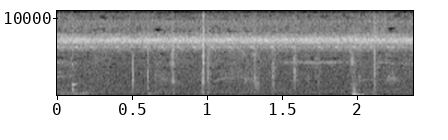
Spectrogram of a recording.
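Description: Crickets trilling steadily in a high, even tone, with a few faint clicks and a single dull thump at the very end.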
